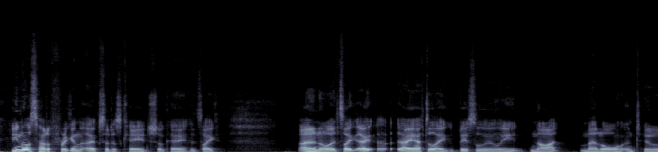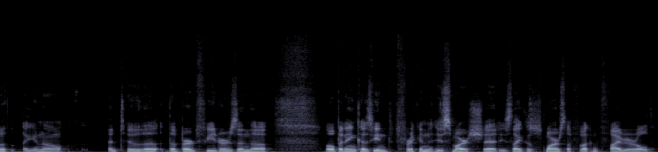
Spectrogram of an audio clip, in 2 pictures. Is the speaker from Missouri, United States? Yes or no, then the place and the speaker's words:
yes; St. Louis, Missouri, United States; I'm from Saint Louis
